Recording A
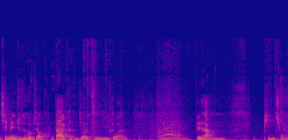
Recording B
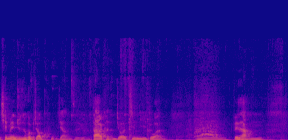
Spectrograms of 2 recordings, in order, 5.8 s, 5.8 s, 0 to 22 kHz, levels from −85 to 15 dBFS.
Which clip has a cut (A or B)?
A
